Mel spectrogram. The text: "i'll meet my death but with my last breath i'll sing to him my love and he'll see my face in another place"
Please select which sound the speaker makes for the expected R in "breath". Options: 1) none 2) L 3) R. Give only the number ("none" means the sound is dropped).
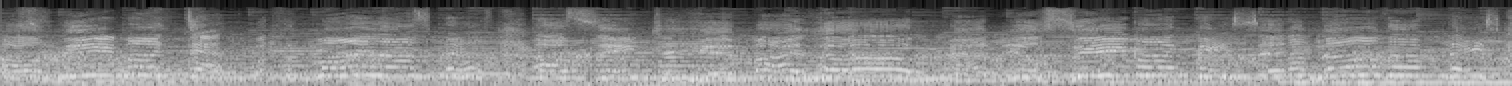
1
